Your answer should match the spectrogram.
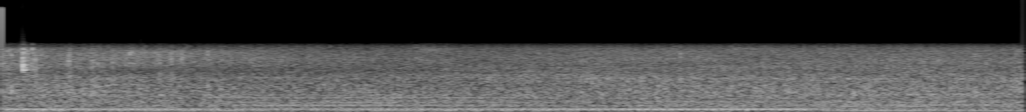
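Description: Heavy machinery running with a steady low mechanical hum; about five seconds in, the hum drops to a lower pitch.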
